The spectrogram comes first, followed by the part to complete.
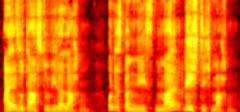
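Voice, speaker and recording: A man voicing a friendly male police officer who reassures children in a slow, kind way in a children's audio story. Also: medium pitch, very animated, vocal fry. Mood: reassuring.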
